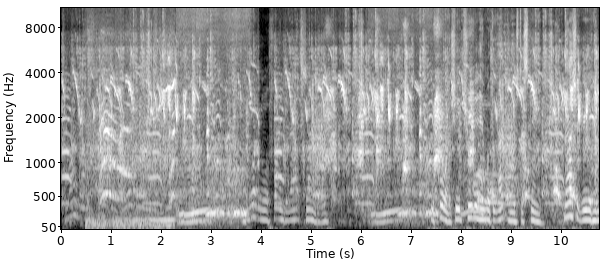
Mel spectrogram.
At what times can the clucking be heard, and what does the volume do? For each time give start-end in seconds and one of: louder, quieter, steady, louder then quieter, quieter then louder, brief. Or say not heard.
0.0-10.7 steady.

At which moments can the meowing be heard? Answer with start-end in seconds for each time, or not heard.
0.5-2.3.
